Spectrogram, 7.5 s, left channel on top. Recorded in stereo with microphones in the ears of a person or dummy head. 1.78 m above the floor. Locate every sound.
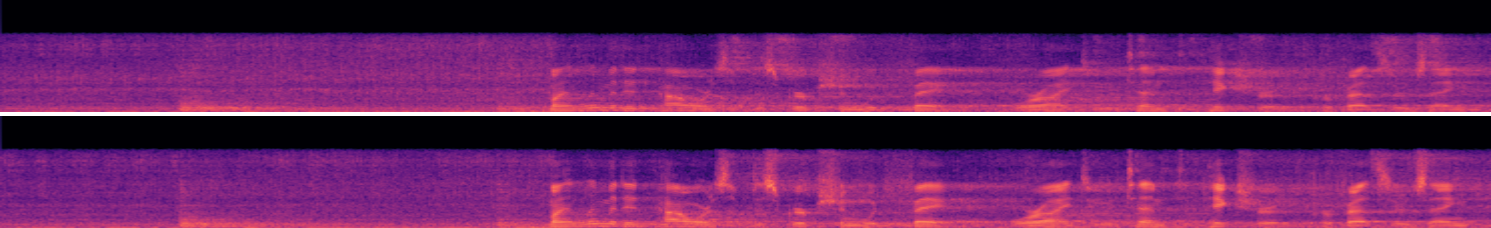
0.9 s tapping: 15° right (ahead or behind), 3 m
2.7 s a man speaking: 20° right (ahead or behind), 1.4 m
